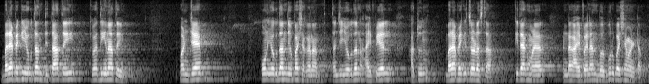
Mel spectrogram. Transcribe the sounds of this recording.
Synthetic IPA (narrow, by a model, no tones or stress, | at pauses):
bəɾjapak̬ijoɡd̪and̪it̪at̪əjkĩw̃ʋad̪inat̪əj | pəɳd͡ʑɛ̃ | koɳjoɡd̪and̪iwpaɕəkanat̪ːãɲt͡ɕejoɡd̪ana̰jpielhat̪uːnbəɾjapakiːt͡səɽəst̪akit̪jãkm̤əɭjaɾəɳʈaɡajpielãnbʱəɾpuːɾpəɕamɛɭʈa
